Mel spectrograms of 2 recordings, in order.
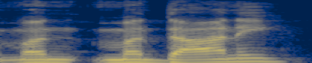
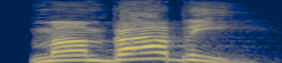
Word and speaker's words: Mamdani: I got stomach poisoning trying to take a shot every time someone says Mamdani's last name wrong. You mean Mamdani? Mambabi. Mamdupada. Mandandi.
